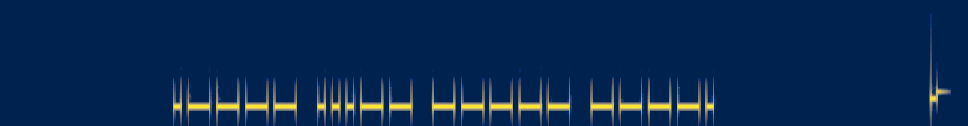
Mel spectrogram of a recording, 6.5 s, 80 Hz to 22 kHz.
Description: Morse code, heard as a keyed tone, about 25 wpm, 700 Hz. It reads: 1309
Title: Numbers - 4-Digit 25wpm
